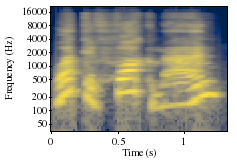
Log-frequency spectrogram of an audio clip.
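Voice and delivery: mock German accent starting high, then dropping; attempted German accent. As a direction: imitate a German buddy, badly and high-pitched. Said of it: "I can't talk like a German person".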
